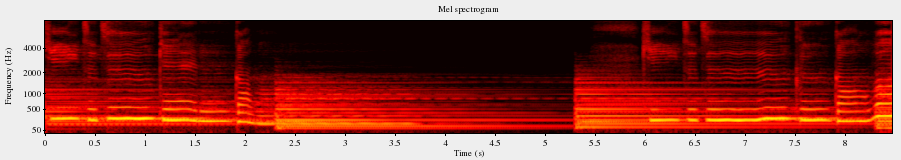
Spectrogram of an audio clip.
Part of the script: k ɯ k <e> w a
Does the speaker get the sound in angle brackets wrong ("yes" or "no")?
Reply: yes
